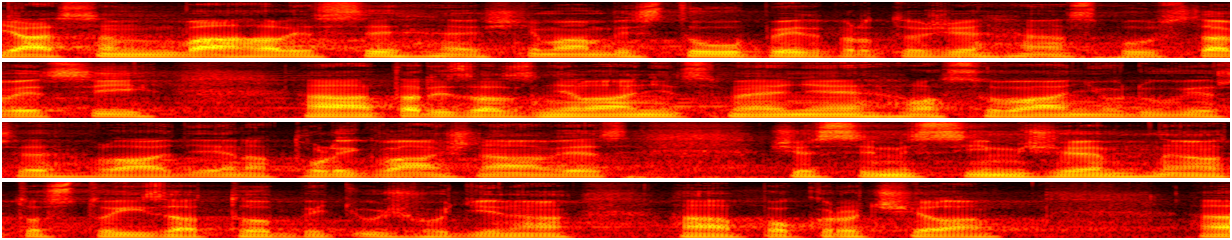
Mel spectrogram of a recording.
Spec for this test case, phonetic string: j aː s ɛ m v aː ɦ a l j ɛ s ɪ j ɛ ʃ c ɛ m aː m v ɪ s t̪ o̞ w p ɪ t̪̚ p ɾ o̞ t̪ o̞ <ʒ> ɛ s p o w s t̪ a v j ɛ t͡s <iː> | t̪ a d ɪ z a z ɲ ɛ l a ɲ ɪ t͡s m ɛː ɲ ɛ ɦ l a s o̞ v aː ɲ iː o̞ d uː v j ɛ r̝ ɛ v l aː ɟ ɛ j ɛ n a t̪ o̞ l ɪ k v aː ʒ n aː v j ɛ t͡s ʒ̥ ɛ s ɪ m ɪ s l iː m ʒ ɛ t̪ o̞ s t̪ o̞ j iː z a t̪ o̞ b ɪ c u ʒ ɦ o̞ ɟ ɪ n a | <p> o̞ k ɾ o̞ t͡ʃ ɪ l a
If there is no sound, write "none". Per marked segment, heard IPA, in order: ʒ, iː, p

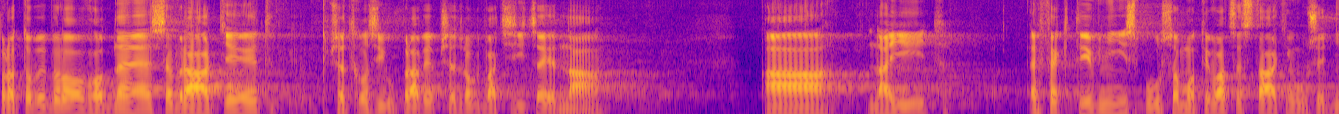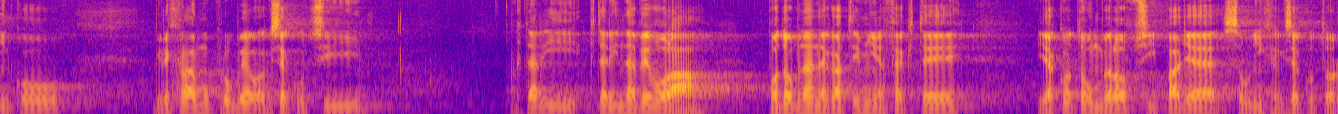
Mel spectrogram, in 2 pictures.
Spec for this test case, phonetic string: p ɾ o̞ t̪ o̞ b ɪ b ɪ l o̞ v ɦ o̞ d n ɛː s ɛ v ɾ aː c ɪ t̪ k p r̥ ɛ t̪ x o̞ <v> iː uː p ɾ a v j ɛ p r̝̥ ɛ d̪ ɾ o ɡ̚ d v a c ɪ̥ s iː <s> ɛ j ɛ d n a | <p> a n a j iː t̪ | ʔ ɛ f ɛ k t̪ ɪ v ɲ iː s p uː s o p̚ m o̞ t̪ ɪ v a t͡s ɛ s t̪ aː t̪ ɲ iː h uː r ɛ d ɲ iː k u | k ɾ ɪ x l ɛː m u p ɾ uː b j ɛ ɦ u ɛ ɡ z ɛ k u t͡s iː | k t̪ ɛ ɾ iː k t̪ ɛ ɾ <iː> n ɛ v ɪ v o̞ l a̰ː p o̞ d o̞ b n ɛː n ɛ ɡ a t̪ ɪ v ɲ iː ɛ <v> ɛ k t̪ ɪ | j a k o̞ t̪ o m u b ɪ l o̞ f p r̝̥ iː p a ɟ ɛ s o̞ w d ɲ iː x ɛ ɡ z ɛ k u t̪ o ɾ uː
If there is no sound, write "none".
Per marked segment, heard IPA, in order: z, t͡s, ʔ, iː, f

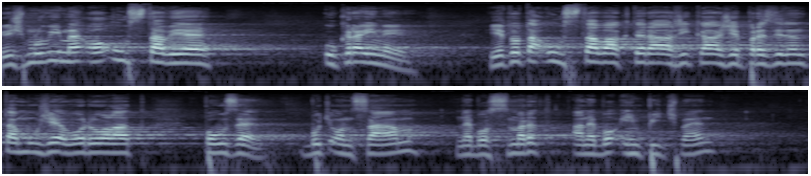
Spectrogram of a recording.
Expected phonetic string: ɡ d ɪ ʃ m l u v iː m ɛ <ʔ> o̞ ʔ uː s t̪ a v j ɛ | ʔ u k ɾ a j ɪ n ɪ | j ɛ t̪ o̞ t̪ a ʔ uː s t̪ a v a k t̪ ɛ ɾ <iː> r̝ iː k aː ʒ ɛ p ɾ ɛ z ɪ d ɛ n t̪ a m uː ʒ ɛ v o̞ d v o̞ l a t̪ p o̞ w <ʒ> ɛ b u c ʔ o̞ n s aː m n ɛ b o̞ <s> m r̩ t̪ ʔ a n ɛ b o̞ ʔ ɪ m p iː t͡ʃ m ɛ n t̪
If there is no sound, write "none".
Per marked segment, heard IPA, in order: ʔ, aː, z, s

